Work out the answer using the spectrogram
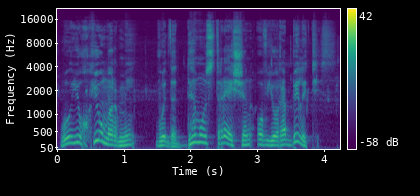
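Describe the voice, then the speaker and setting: A man's voice: medium pitch, sing-song, moderate pace, a little mellow. An actor playing a scheming, manipulative male villain doctor in an old-time radio drama, with a silky, menacing delivery. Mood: condescending.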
